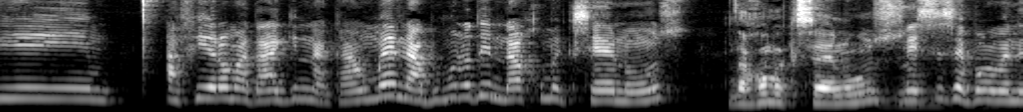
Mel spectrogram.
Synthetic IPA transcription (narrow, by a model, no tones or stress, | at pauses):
i | ɐfieɾomɐt̪ɐcinːɐkɐnume̞nɐpumeno̞t̪inɐxume̞kse̞nus | nɐexumekse̞nusmest̪isepo̞mene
